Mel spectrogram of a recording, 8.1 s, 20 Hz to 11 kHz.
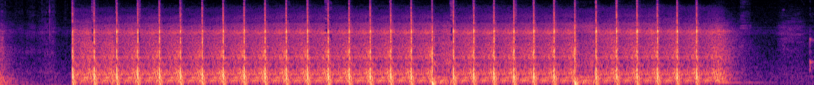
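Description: A hammer pounding a nail into an Oukitel K4000 smartphone: a rapid, even series of about thirty loud, sharp metallic blows in a steady rhythm, close and alone, stopping abruptly.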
